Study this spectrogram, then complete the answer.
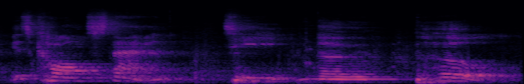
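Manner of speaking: It's Constantinople drawn out very slowly, syllable by syllable; slow spelled-out word. Retold or imitated. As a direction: stretch every syllable of Constantinople, mocking the teacher. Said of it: "Oh, it's easy, man".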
